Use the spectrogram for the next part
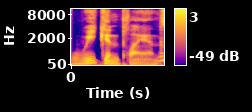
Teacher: the D gets dropped quite a bit, too. Especially after an N and before another consonant.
